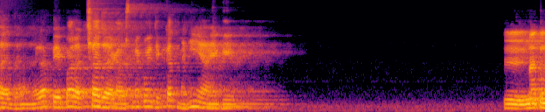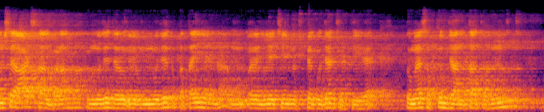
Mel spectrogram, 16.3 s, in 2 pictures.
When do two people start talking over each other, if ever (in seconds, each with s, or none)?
none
